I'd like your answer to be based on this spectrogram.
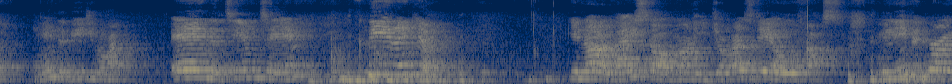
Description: An child is speaking and people are laughing softly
